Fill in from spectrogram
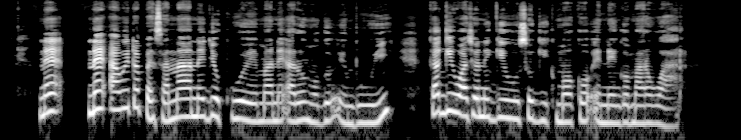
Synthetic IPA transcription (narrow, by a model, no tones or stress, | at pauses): nɛʔawɪtɔpɛsananɛd͡ʒokwoemanɛʔaɾomoɡoembui | kaɡɪwat͡ʃɔnɪɡɪusoɡikmɔkɔʔeneŋɡomarwar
